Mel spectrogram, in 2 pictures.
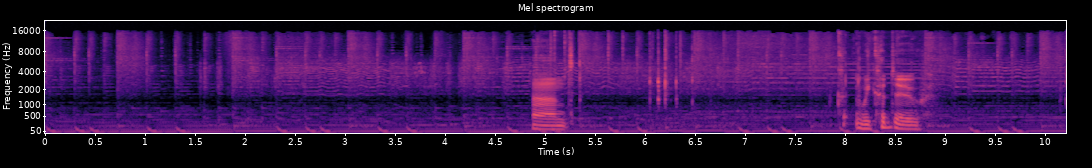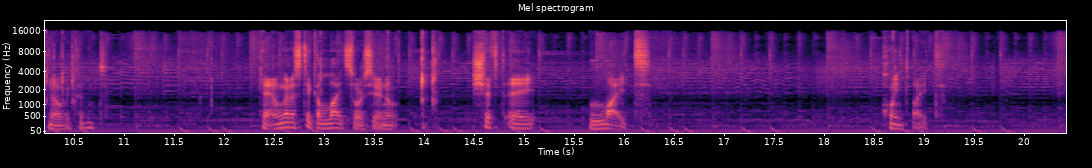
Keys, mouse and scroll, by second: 0.9 middle click, 2.4 middle click, 3.6 click, 4.0 click, 4.4 shift+click, 5.8 a, 6.0 a, 7.8 ctrl+r, 10.0 ctrl+z, 10.2 ctrl+z, 10.9 middle click, 11.6 Tab, 11.8 middle click, 13.8 shift+a, 19.5 middle click.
